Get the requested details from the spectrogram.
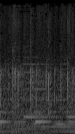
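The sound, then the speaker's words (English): A crowd claps and cheers for pandemic front-line workers such as doctors, nurses, EMTs and janitors, in a steady, dense patter of overlapping hand claps with a constant hum underneath, moderately loud throughout the short stretch. “They're cheering for those on the front lines of the pandemic, doctors, the nurses, the EMTs, the janitors.”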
